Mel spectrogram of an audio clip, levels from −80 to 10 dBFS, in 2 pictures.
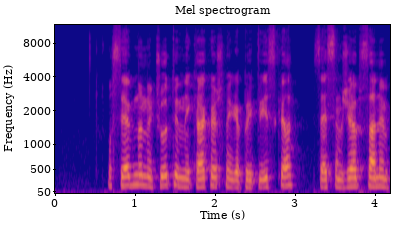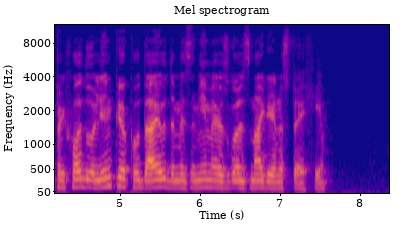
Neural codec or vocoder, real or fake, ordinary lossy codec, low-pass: codec, 24 kHz, 1 kbps, SNAC; fake; none; none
